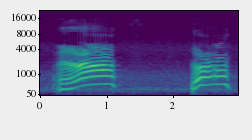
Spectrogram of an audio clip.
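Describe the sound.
A human voice imitates an agitated cat with its hackles raised, giving two drawn-out, tonal yowling meows split by a pause. The first is long and steady, and the second is shorter and tails off.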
